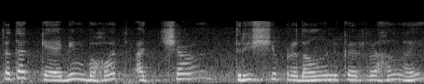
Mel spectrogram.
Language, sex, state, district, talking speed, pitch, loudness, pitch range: Hindi, male, Madhya Pradesh, Umaria, 125 wpm, 210 Hz, -17 LUFS, 195-240 Hz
